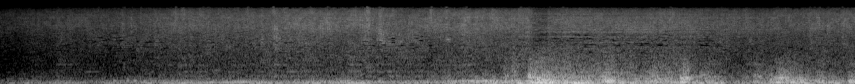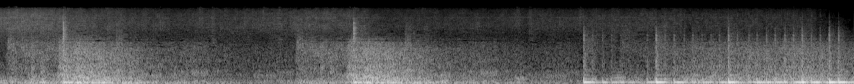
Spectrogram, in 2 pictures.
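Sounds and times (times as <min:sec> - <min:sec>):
rain: 0:00.0 - 0:17.0
thunder rumbling: 0:04.4 - 0:17.0.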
